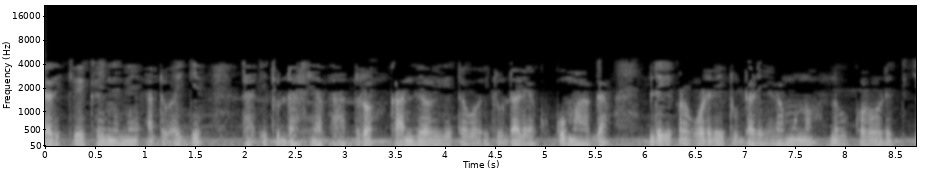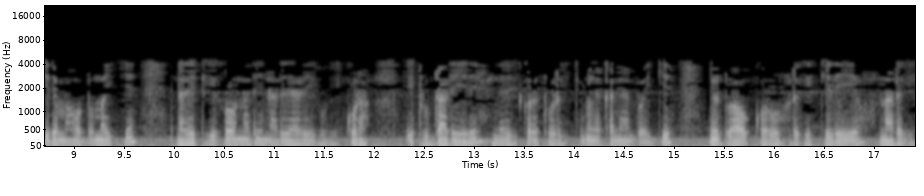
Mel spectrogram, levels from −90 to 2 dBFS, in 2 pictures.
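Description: Speech throughout carries heavy MP3 compression damage, likely from a very low bitrate around 16 kbps: nothing remains above 4.5 kHz, and the watery, swirling texture and smeared s sounds separate it from a clean low-pass filter, which dulls without warbling.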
